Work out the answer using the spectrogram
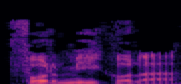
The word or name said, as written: formicola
